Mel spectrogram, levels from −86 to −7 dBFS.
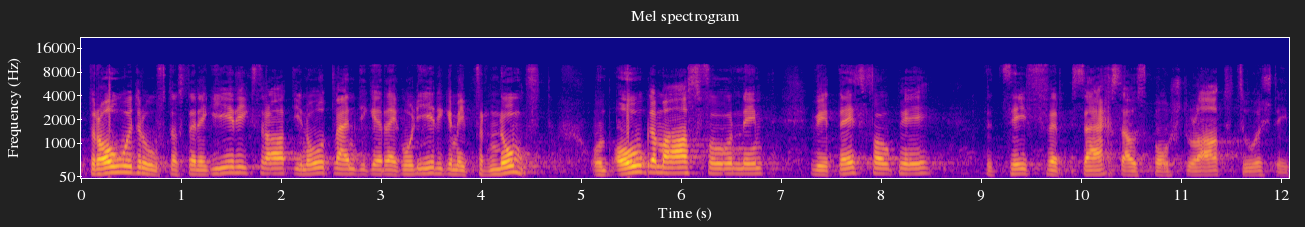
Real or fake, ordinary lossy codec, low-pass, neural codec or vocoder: fake; none; 9.9 kHz; vocoder, 22.05 kHz, 80 mel bands, Vocos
